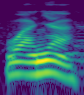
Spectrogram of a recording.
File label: "wanya" woman, Yawa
